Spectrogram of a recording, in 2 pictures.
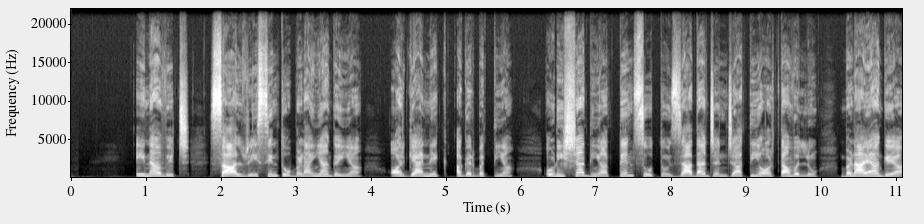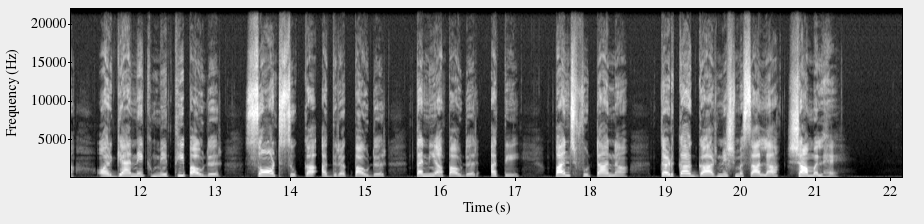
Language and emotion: Punjabi, neutral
